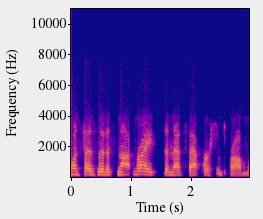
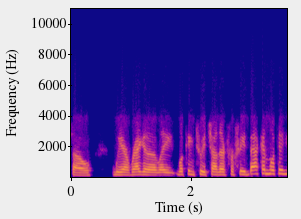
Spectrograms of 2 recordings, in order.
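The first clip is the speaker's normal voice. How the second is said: usual speaking voice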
